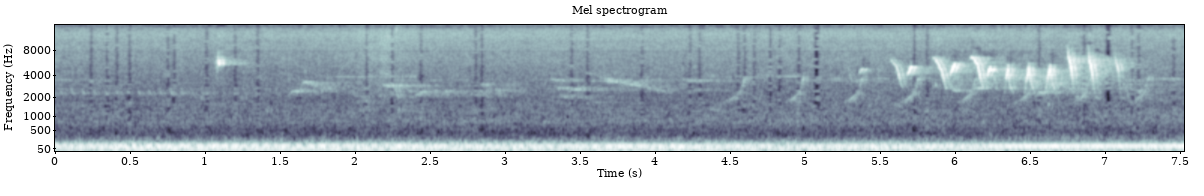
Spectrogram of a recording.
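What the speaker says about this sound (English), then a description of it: "that's the song of the northern water thrush" A northern waterthrush sings faintly at a distance, its thin chirps speeding up into a quick series near the end, nearly buried under a loud, steady low rumble.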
